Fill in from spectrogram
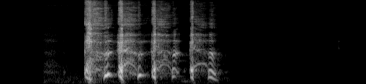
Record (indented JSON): {
  "cough_length": "3.7 s",
  "cough_amplitude": 30324,
  "cough_signal_mean_std_ratio": 0.33,
  "survey_phase": "alpha (2021-03-01 to 2021-08-12)",
  "age": "45-64",
  "gender": "Female",
  "wearing_mask": "No",
  "symptom_cough_any": true,
  "smoker_status": "Ex-smoker",
  "respiratory_condition_asthma": true,
  "respiratory_condition_other": false,
  "recruitment_source": "REACT",
  "submission_delay": "2 days",
  "covid_test_result": "Negative",
  "covid_test_method": "RT-qPCR"
}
